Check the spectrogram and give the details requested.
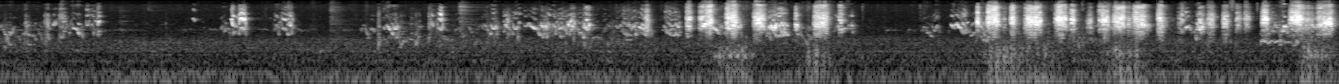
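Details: Dense budgerigar warbling of rapid chirps, clicks and raspy notes, growing busier and louder in the second half.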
